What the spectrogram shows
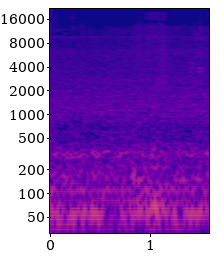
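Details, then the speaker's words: Sprinter van after both ball joints were replaced, driving: a deep, steady road rumble with no pops or clicks; the earlier popping is gone and the front end rides smooth and quiet. "Like I said, I don't hear the popping at all. She's riding smoothly."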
